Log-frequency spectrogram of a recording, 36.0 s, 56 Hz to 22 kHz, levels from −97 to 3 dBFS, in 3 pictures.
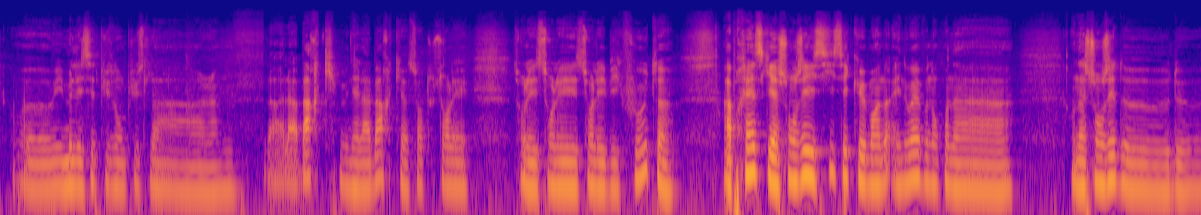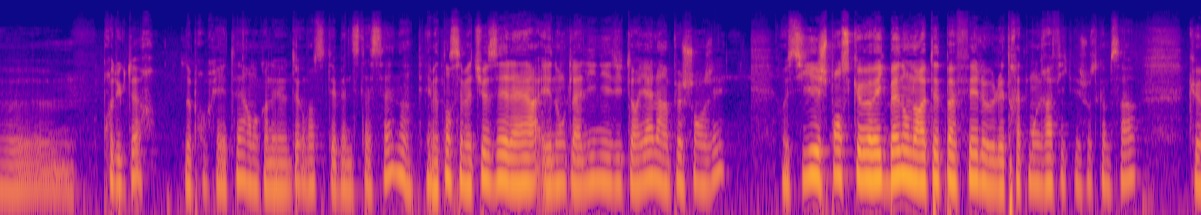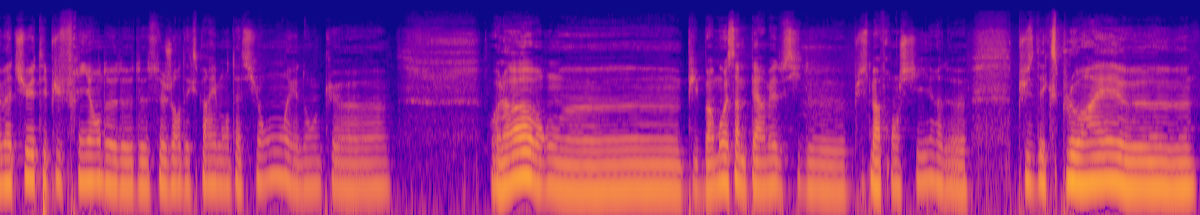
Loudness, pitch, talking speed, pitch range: -30 LUFS, 130 Hz, 195 wpm, 120-145 Hz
